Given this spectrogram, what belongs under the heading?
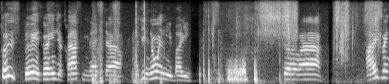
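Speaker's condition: Down syndrome

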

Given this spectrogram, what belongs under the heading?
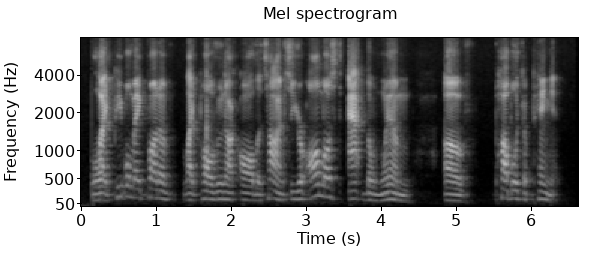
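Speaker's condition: Cleft palate; congenital cleft palate

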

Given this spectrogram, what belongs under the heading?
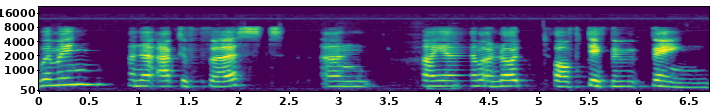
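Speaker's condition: Down syndrome; speech developed well

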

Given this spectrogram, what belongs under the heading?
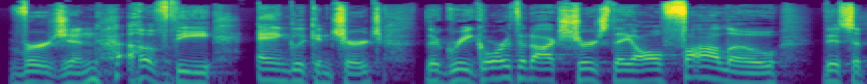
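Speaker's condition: No condition

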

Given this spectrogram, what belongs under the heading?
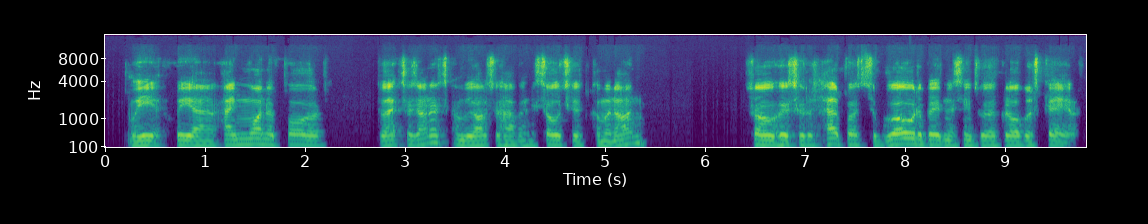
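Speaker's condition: Congenital deafness; born deaf, cause unknown, not hereditary, undiagnosed for about 12 months; learned to speak via audiologists and speech therapist Jim from America, lip reading learned from Jim

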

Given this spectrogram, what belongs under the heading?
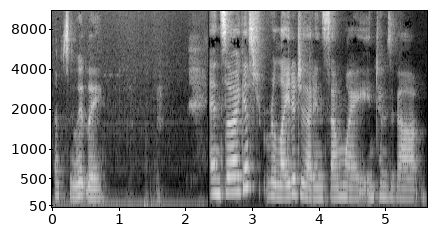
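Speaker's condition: No condition

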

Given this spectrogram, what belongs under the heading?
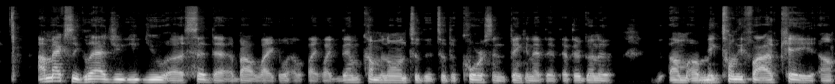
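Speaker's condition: Stuttering; stuttered all life since childhood; repeated sounds, repeated words

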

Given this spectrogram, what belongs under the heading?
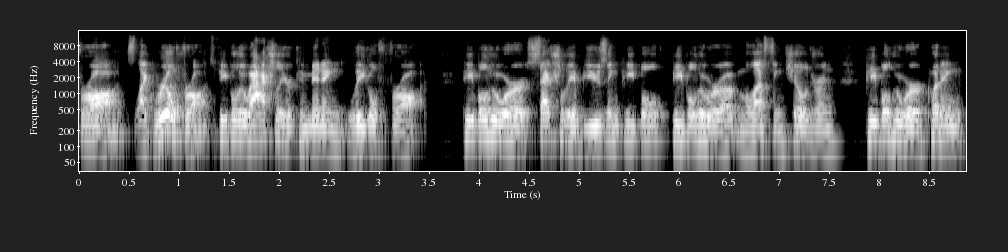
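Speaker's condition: Cleft palate; scars on face

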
